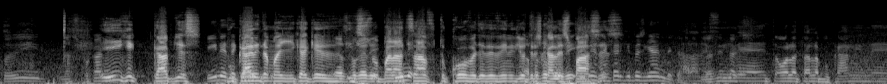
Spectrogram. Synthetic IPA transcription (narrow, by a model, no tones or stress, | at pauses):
içekɐpçe̞spukɐnit̪ɐmɐʝikɐceopɐɾɐt͡sɐft̪uko̞ve̞t̪eðeðiniðʝot̪ɾiskɐlespɐsisepezʝɐend̪ekɐɐlɐ | olɐt̪ɐɐlɐpukɐnine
